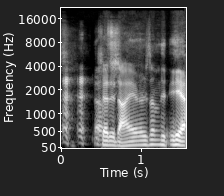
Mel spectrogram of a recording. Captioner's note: laughing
